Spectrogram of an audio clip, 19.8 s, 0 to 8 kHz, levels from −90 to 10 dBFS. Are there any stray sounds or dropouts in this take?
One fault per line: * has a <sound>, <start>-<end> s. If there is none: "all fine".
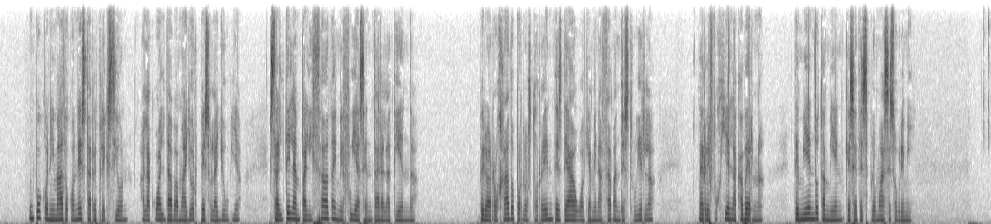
all fine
